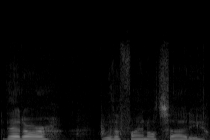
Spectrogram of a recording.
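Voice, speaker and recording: A woman rabbi teaching a beginners' Hebrew class in a loose, chatty way, often restarting her sentences and sounding words out slowly. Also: medium pitch, flat delivery. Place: classroom or congregation hall.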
